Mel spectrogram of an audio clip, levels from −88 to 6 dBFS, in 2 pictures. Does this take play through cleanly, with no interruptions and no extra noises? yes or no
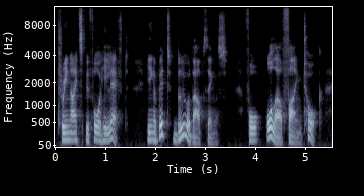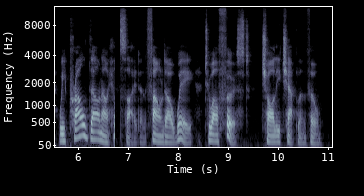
no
